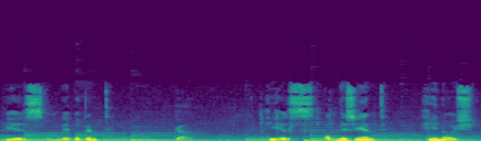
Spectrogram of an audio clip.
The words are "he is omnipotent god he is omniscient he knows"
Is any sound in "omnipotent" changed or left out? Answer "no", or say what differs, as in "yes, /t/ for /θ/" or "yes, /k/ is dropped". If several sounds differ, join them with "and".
yes, /m/ is dropped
